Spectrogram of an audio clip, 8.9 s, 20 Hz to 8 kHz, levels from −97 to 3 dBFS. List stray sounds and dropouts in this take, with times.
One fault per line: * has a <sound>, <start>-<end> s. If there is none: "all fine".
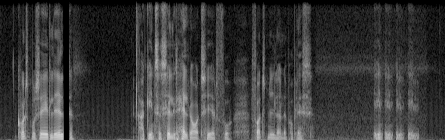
* has a dropout, 1.3-1.4 s
* has a laugh, 7.5-8.4 s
